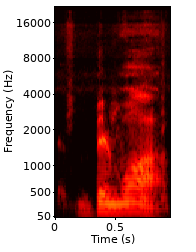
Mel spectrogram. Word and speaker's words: Benoit: There's a couple ways to pronounce it, but we're going to go by Benoit, which is the French pronunciation.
